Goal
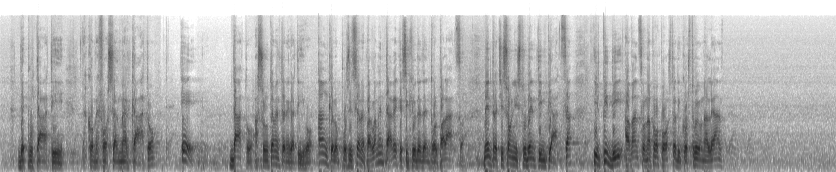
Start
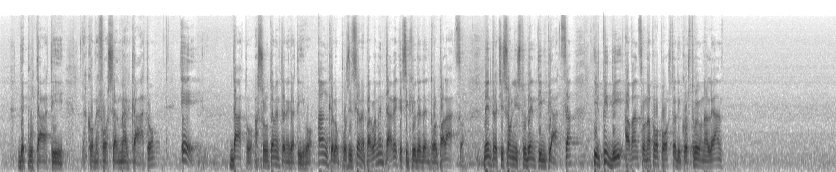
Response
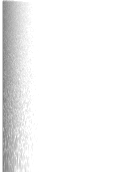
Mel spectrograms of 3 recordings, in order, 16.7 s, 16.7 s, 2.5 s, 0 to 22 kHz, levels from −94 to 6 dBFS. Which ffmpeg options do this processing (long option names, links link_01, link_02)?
-filter_complex "[0:a]asettb=1/sr,asplit=3[link_01][link_02][link_03];[link_01]atrim=end=3.204[link_04];[link_02]atrim=start=3.2:end=4.61,asetpts=PTS-STARTPTS,afade=type=in:duration=0.004:curve=qsin,afade=type=out:start_time=1.406:duration=0.004:curve=qsin,highshelf=frequency=2400:gain=-11[link_05];[link_03]atrim=start=4.606[link_06];[link_04][link_05]acrossfade=duration=0.004:curve1=hsin:curve2=qsin[link_07];[link_07][link_06]acrossfade=duration=0.004:curve1=qsin:curve2=hsin,asplit=2[link_08][link_09];[link_09]adelay=362,lowpass=frequency=4300:poles=1,volume=-23dB,asplit=2[link_10][link_11];[link_11]adelay=362,lowpass=frequency=4300:poles=1,volume=0.54,asplit=2[link_12][link_13];[link_13]adelay=362,lowpass=frequency=4300:poles=1,volume=0.54,asplit=2[link_14][link_15];[link_15]adelay=362,lowpass=frequency=4300:poles=1,volume=0.54[link_16];[link_08][link_10][link_12][link_14][link_16]amix=inputs=5:normalize=0,asplit=2[link_17][link_18];[1:a]atrim=start_sample=2205,asetrate=74970,aresample=44100[link_19];[link_18][link_19]afir=irnorm=-1:irlink=0,volume=-20dB[link_20];[link_17][link_20]amix=inputs=2:normalize=0,volume=4.5dB"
